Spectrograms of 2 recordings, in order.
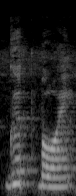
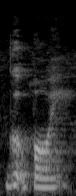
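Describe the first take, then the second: First: The d in good is clearly pronounced. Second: The d in good blends into the b.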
